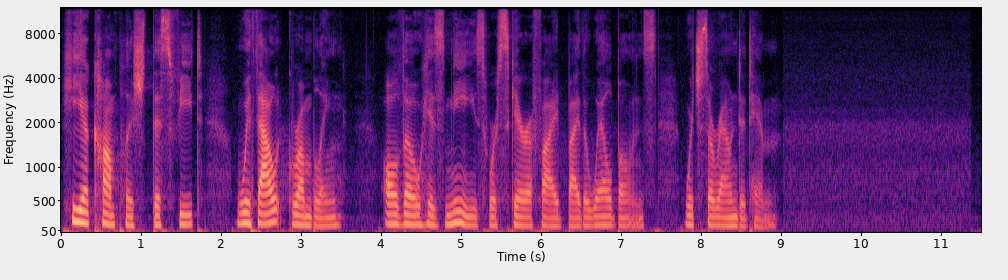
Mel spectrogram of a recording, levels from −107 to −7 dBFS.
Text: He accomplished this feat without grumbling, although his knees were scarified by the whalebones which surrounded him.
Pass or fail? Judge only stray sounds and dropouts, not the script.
pass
